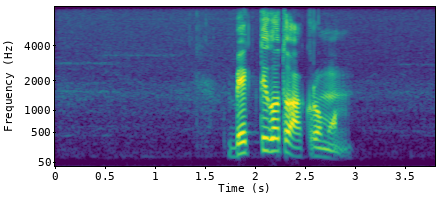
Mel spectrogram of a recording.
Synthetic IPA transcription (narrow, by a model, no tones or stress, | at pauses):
bek̚t̪iɡɔt̪oakɾomon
